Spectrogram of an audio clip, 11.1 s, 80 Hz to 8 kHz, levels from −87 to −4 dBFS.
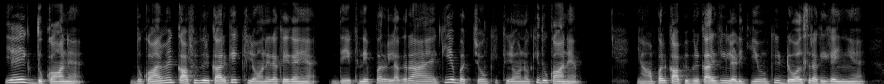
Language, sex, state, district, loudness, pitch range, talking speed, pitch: Hindi, female, Bihar, Jamui, -25 LUFS, 165-195 Hz, 200 wpm, 175 Hz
